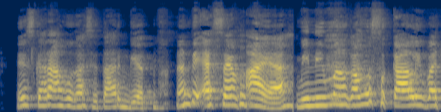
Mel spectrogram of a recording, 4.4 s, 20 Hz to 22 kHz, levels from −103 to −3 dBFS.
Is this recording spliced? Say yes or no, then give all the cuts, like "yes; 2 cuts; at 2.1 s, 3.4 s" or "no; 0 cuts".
yes; 2 cuts; at 1.6 s, 2.9 s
